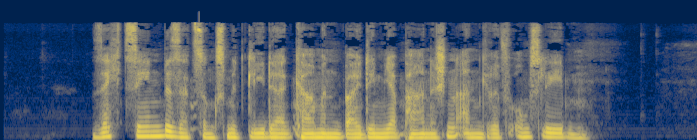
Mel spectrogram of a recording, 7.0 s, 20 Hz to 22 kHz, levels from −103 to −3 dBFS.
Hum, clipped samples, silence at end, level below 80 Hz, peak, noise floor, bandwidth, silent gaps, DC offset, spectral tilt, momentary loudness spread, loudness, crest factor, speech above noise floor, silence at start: none; under 0.1%; 1.1 s; -42 dBFS; 0 dBFS; -71 dBFS; 12 kHz; none; under 0.1%; -4.5 dB/octave; 7 LU; -15 LUFS; 16 dB; 56 dB; 0.95 s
